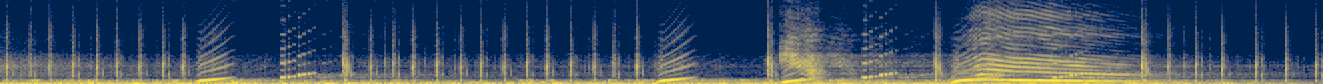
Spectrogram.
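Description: A cartoon jump effect chirps upward several times.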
